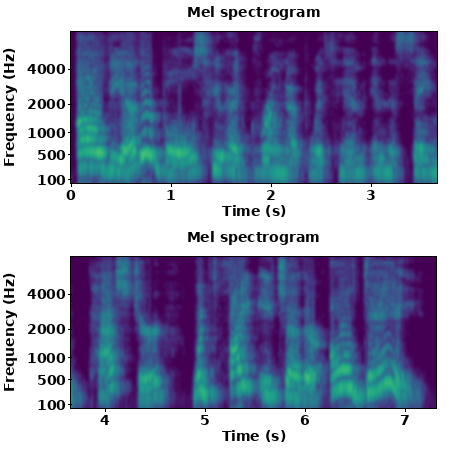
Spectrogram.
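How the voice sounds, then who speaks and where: Slow, high-voiced woman reading to children. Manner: simple, explanatory, checks in with young listeners. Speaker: teacher reading aloud to children. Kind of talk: children's storybook read-aloud with explanations.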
